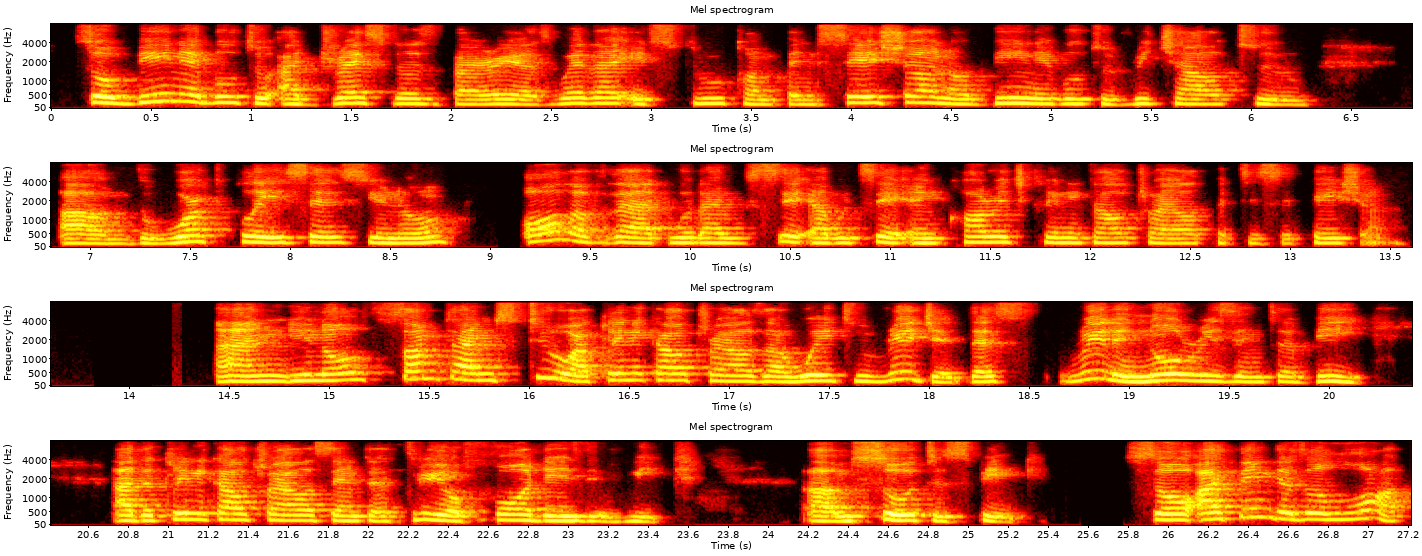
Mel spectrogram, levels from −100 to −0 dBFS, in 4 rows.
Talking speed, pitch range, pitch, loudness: 170 wpm, 170-210 Hz, 185 Hz, -19 LUFS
